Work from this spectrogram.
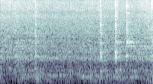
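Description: Onion, tomato and masala sautéing in a pan give a steady close hiss, broken by a few light scrapes of stirring.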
